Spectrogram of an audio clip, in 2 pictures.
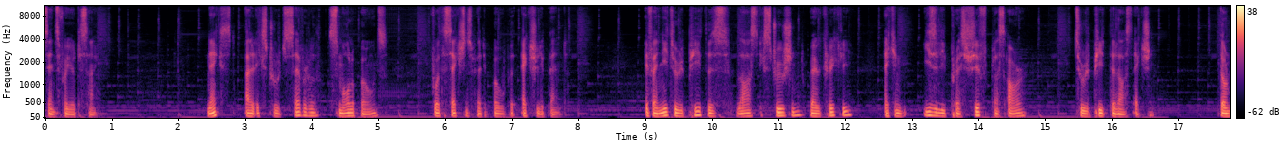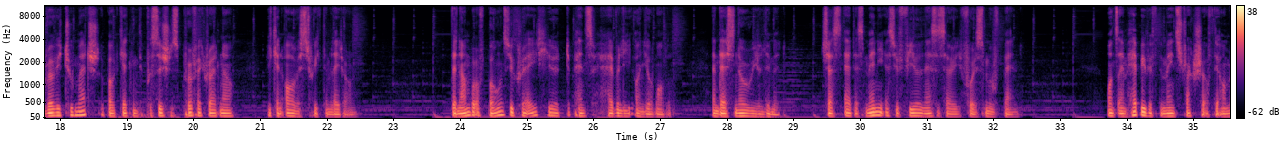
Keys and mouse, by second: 0.0 KP_1, 1.4-2.6 shift+middle drag, 3.5 e, 5.1 click, 5.7-7.3 typing, 9.0 click, 9.7 g, 10.3 click, 10.9 click, 11.2 g, 11.9 click, 12.4 click, 12.7 g, 13.8 click, 14.4 click, 14.6 g, 15.7 click, 16.2 click, 16.7 g, 17.7 click, 18.3 click, 18.7 g, 19.5 click, 20.2 click, 20.4 g, 23.4 g, 24.0 click, 24.7 click, 25.0 g, 26.4 g, 26.9 click, 27.3 click, 28.0 Delete, 30.1 click, 30.9 click, 31.8 g, 32.7 click, 33.5 click, 33.7 g, 35.1 click.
